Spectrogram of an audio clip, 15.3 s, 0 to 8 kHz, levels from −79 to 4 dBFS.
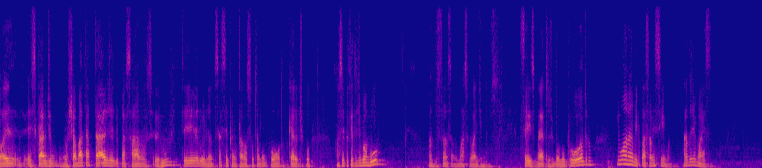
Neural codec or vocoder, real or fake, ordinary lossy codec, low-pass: codec, 16 kHz, 2 kbps, FreqCodec, smaller model; fake; none; none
